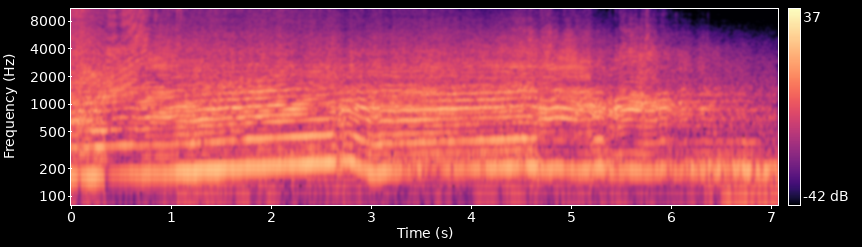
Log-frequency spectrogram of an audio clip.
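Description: A racing car engine revs hard and shifts gears as the car speeds up the road.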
